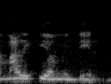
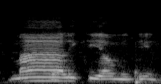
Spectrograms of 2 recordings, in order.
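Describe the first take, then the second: First: The first vowel of Maliki is kept short. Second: The first vowel of Maliki is held long. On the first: "Maliknya pendek" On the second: "Malik itu kan harusnya ada alifnya ya"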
